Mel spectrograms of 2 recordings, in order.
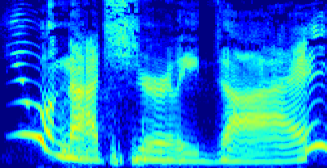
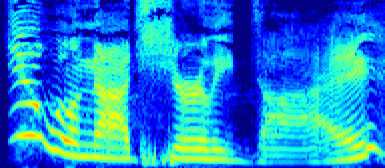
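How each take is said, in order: First: Slow, quieter sly whisper of the tempter; Satan softly coaxing Eve, slow and sly; softer serpent voice. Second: Sly serpent voice. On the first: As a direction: purr the lie softly. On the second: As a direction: lean into the lie like the serpent. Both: Acted. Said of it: "My wife says I do that really good".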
